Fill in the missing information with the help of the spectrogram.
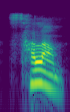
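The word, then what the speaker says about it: salom: দেখুন দেখুন, সালাম, সালামকে উজবেকিস্তানে বলা হয় সালোম, সালম মানে হলো সালাম।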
